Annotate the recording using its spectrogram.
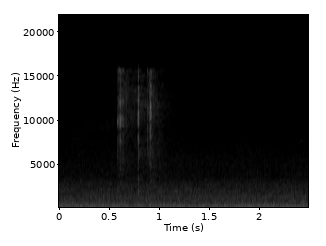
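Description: Knife blade cutting into peeled fruit: three quick, crisp snicks a little over half a second in, over a faint steady background hum.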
